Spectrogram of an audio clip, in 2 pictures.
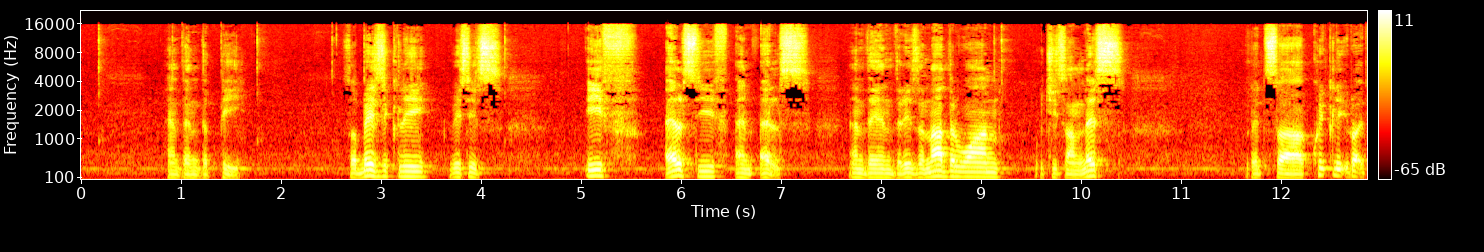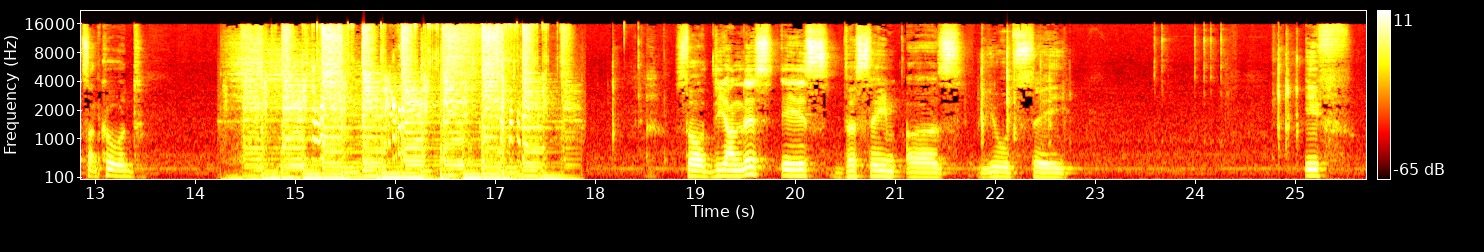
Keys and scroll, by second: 14.7 Return, 14.8-17.9 typing, 18.6 ctrl+s, 22.2 alt+shift+Down, 25.0 f.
